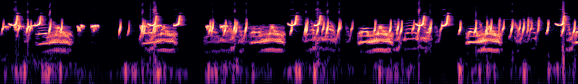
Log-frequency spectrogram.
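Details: Common quail calling, a recording from Dera Ghazi Khan used for quail hunting. Dense bursts of sharp, clipped high notes over gurgling lower phrases, overlapping as if several birds call at once, with short silent breaks.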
